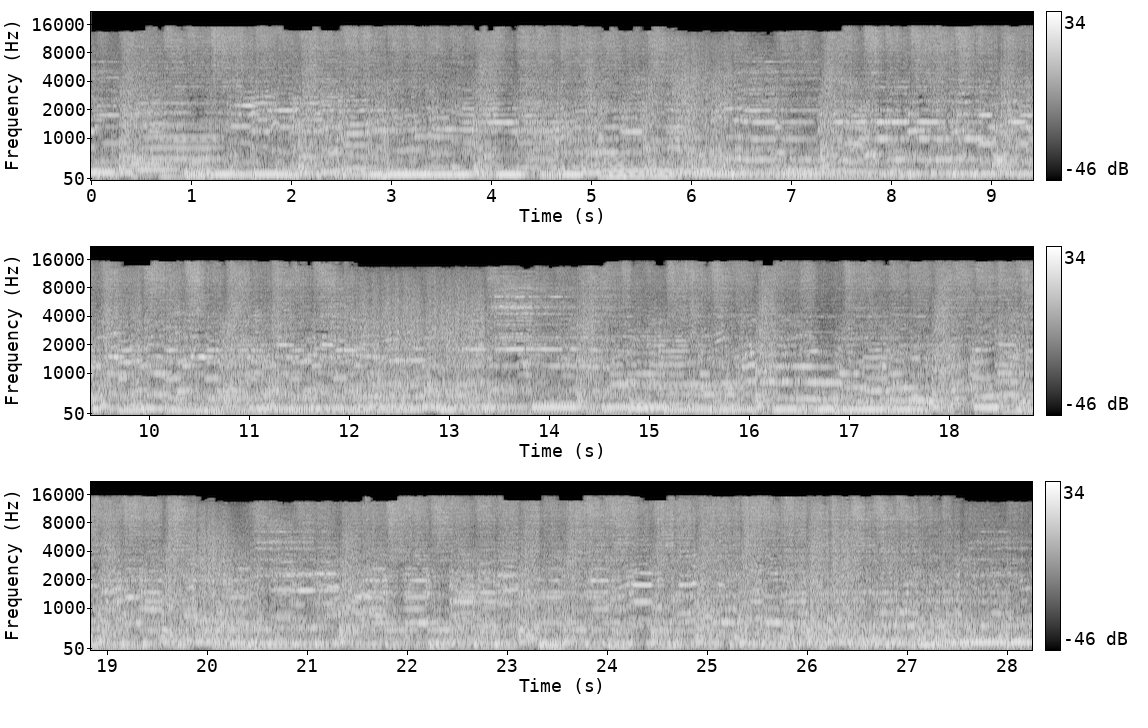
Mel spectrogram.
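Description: A live band playing loud rock music with electric guitar, bass and drum kit, without a break.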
